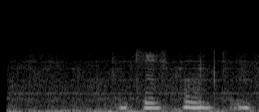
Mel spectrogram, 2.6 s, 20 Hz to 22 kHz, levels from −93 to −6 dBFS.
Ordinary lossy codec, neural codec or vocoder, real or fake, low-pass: none; codec, 24 kHz, 1 kbps, SNAC; fake; 3.6 kHz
